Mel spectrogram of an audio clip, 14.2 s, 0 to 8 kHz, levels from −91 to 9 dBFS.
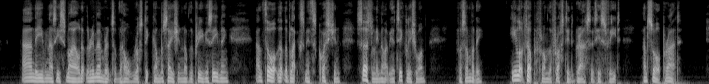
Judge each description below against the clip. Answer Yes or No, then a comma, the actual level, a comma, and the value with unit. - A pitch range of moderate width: Yes, average, 3.0 semitones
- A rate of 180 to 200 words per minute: Yes, average, 185 wpm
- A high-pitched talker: No, low, 105 Hz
